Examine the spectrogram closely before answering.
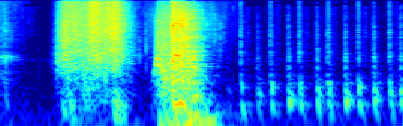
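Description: A heavy thud sounds as a cartoon man falls face down.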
